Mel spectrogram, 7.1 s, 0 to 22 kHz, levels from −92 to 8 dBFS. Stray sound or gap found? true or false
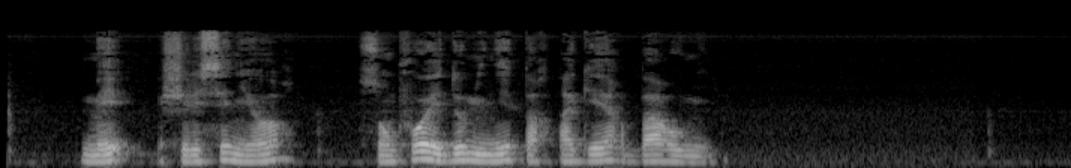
false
